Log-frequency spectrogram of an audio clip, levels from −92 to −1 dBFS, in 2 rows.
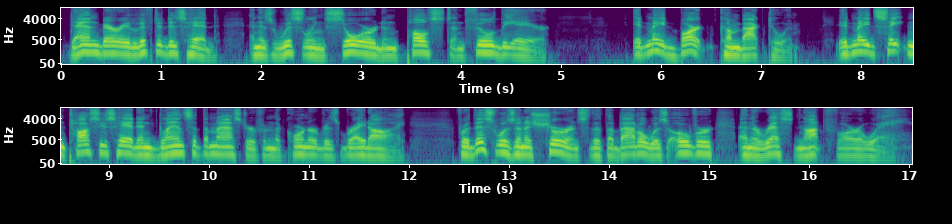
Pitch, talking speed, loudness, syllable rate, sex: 120 Hz, 195 wpm, -20 LUFS, 5.0 syllables/s, male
